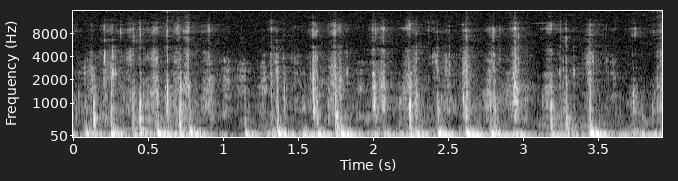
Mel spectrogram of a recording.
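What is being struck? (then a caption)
Mechanical keyboard with plastic keycaps. Fingertips of both hands type on an Epomaker NiZ Plum Atom 68, a 68-key compact mechanical keyboard with white and purple PBT plastic keycaps resting on a wooden desk. A quick, steady run of short, deep, muted keystrokes with a soft clacky top sounds, each one dying away almost instantly.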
